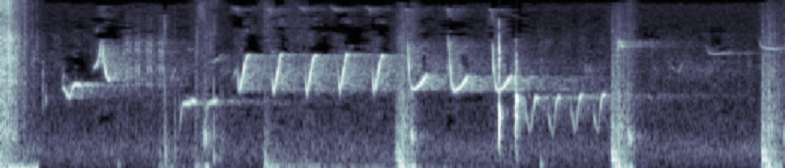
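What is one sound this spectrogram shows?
Quick electronic game ticks chirp in rapid runs as blocks are placed.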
